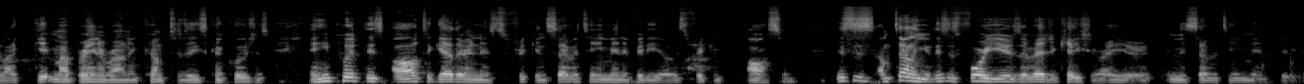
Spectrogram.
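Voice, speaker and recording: A man's voice: lowish voice, a bit bright. A man hosting a casual talk show, emphatic and blunt, swearing freely and using slang. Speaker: podcast host.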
